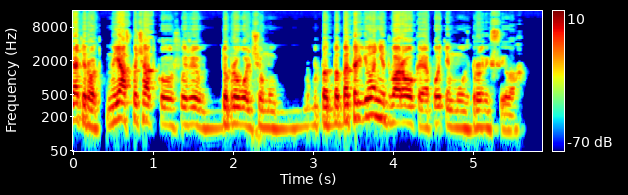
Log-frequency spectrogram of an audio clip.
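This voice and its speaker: The voice is somewhat breathy, with big swings in loudness. Pitch variation is ordinary and the pace is moderate. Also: man, fairly high pitch for a man. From Luhansk, eastern Ukraine. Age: 20s. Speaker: ultramarathon runner and army veteran. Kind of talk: interview. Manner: halting.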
